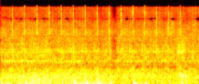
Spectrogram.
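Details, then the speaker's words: Nissan Sentra idle: uneven with irregular low thumps and skipping beat; disconnecting tests show one cylinder dead, spark and injector signal checked, faulty injector found. "es definitivamente este cilindro y tiene que ser o el o la señal que le llega al inyector o el inyector tapado"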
